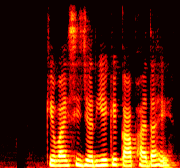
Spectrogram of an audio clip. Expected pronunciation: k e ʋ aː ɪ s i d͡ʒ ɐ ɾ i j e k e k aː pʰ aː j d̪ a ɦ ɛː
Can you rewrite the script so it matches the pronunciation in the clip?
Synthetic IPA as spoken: k e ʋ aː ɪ s i d͡ʒ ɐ ɾ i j e k e k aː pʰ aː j d̪ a ɦ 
